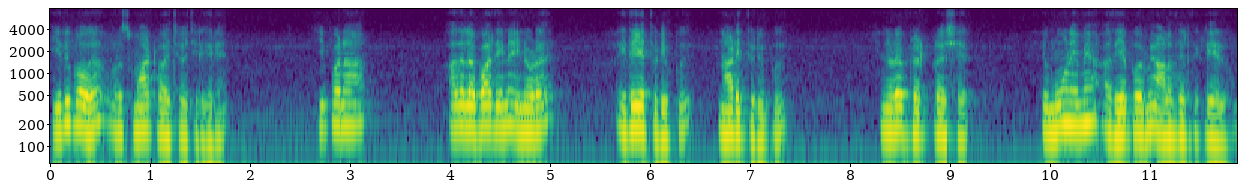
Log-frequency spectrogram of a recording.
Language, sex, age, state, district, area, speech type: Tamil, male, 30-45, Tamil Nadu, Madurai, urban, spontaneous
